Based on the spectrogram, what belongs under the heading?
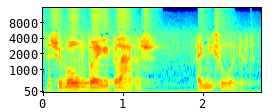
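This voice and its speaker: A man's voice: on the low side, fast, slight background noise, poor audio. A male preacher telling a Bible story as a sermon, dramatic and fond of repeating phrases.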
